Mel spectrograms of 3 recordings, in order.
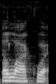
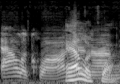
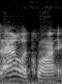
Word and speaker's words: Alaqua: So, um, let's kind of start out with, uh, what inspired you to start Aqua Animal Refuge back in, I guess it was what, 2007? Yes. It's actually Alqua.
